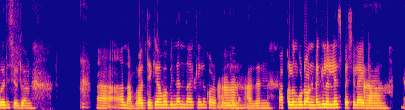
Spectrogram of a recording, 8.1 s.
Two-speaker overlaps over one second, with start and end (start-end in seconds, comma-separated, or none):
none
